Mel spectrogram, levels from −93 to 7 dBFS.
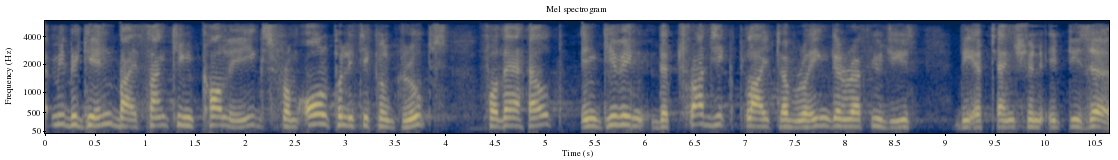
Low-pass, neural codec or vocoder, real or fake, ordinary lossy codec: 5.4 kHz; codec, 44.1 kHz, 7.8 kbps, DAC; fake; AAC, 32 kbps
